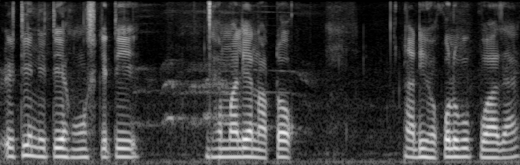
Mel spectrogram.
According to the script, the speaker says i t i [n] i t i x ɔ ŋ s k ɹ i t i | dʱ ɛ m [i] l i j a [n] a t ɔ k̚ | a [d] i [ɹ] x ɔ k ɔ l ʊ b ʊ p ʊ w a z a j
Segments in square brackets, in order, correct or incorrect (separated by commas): correct, incorrect, correct, correct, incorrect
